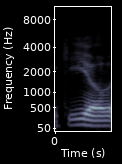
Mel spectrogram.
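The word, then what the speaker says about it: guyot: question but technically a gea it's a guillotine you don't pronounce the t on there okay but um the sort of classic definition of a geo is a flat top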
